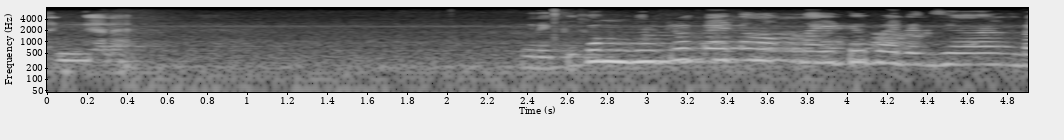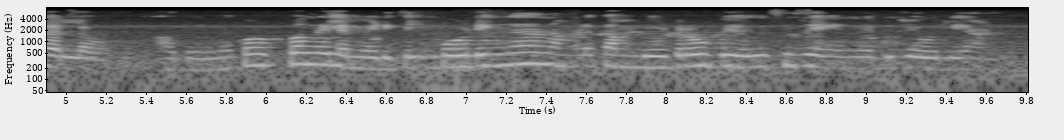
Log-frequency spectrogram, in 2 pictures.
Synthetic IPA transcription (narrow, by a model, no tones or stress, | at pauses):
nɐŋːɐlḛ | enikʲːɨkɐmpjuːʈːɐrɐkːaːjiʈːɨnonːaːjiʈːɨpɐɾɐd͡ʑeaːɾuɳɖɐlːɐ | ɐðunːekoɭpːɐnːilɐmeɽikʲːɐlbo̞ːɽiŋɡɨnɐmːɐɭkɐmpjuːʈːɐrubɐjo̞ːɡit͡ɕːɨt͡ɕe̞jːunːɐoɾud͡ʑo̞ːlijaːɳɨ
